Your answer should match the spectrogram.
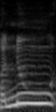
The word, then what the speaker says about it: nous: Я говорю «ну-ну». Только это «ну-ну» у меня слегка огубленно в силу французского тенденциозного такого произношения. «Ну-ну», «ну-ну промену». «Ну-ну промену» — это не «ню-ню» и не «ну-ну» тоже. Да? Но уж лучше пусть будет «ну-ну», да, чем «ню-ню».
